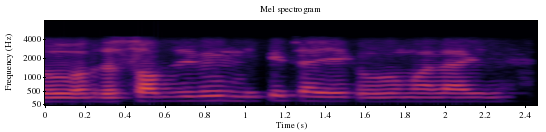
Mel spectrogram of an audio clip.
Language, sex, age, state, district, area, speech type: Nepali, male, 18-30, West Bengal, Darjeeling, rural, conversation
